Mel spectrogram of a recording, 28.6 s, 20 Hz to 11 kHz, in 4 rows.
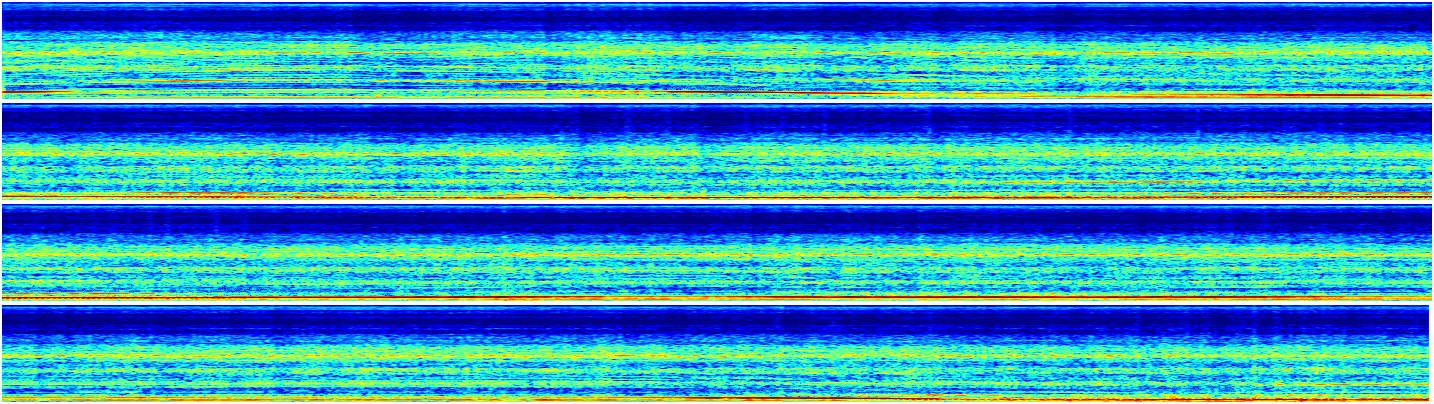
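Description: BMW S1000RR's inline-four engine on track, its revs rising and falling repeatedly through the gears and corners, with a sudden drop and quick rise again near the end, over a steady rushing noise.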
